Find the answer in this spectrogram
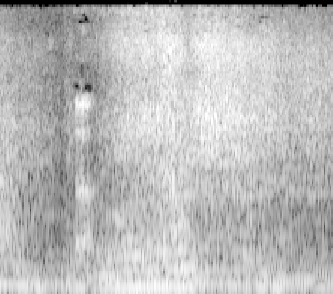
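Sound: motorbike engine revving outside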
